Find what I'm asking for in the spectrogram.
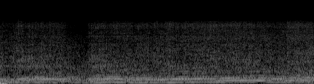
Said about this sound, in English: The monster trucks are coming.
